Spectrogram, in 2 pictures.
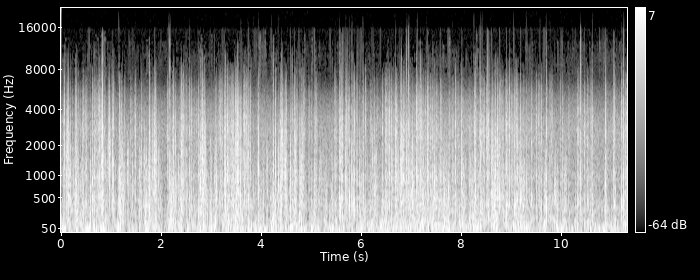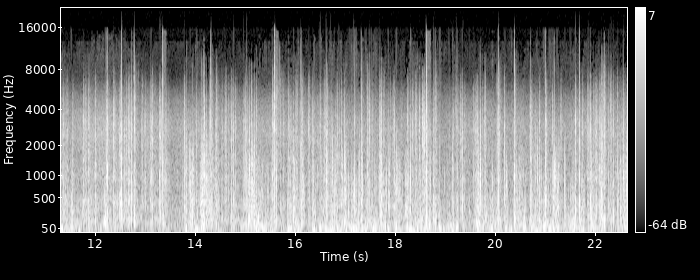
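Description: Fireworks display: a fast, unbroken run of bangs and crackling from aerial shells and fountain effects, many reports overlapping.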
